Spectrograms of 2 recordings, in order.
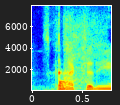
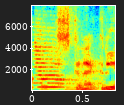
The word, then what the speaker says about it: Schenectady: and graduated magna laude from Union College in Schenectady New York Dr Schwartz focuses on back pain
